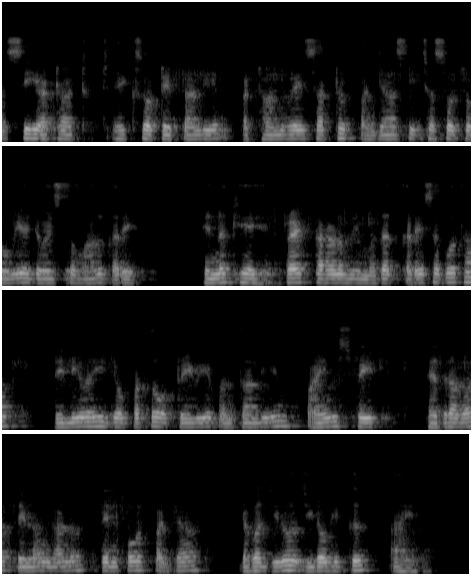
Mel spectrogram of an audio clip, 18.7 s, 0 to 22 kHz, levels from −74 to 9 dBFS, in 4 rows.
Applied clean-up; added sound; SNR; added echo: neural mask model DeepFilterNet 3.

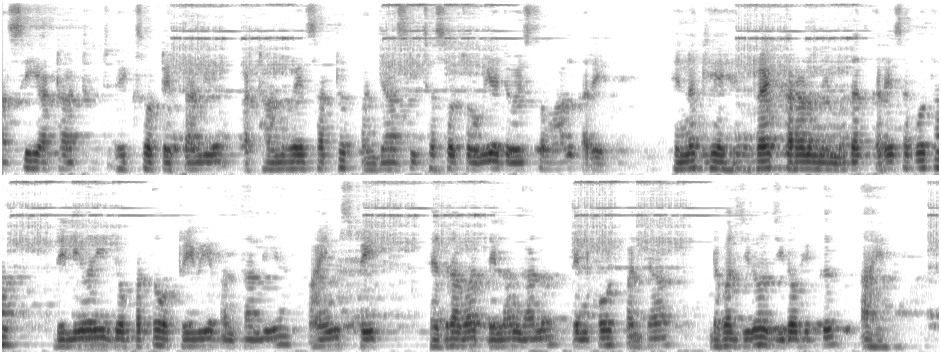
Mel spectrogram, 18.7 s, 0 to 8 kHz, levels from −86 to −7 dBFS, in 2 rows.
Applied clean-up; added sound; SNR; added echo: classical method WPE with log-MMSE.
